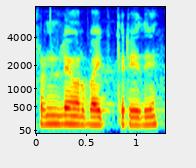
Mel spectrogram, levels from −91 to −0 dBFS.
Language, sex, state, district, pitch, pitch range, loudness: Tamil, male, Tamil Nadu, Kanyakumari, 140 Hz, 140-150 Hz, -15 LUFS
